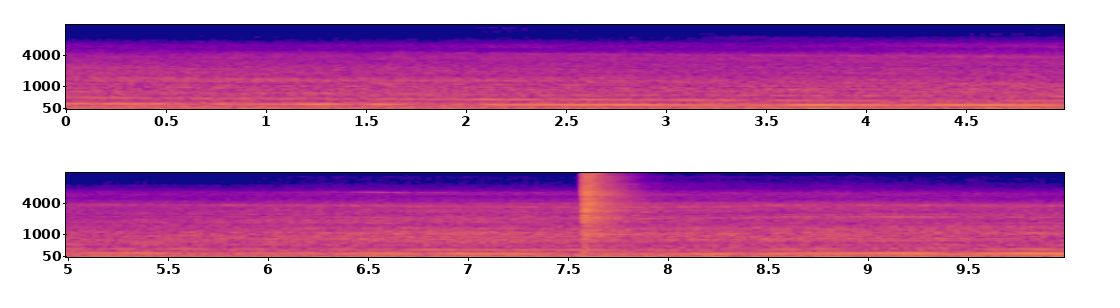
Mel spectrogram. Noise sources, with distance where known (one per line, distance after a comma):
large-sounding engine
